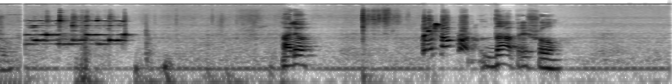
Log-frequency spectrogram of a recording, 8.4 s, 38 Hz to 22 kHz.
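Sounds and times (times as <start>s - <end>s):
phone ringtone for an incoming call: 0.4s - 1.8s
speech: 3.6s - 4.0s, 6.1s - 7.2s.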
